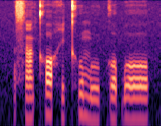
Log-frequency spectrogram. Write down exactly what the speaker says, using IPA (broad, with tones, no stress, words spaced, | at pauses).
sã˨˦ kʰɔ˦ hi˨kʰu˦muː˨ ko˦ ɓoː˦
